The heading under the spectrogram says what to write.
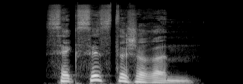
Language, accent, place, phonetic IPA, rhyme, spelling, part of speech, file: German, Germany, Berlin, [zɛˈksɪstɪʃəʁəm], -ɪstɪʃəʁəm, sexistischerem, adjective, De-sexistischerem.ogg
- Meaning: strong dative masculine/neuter singular comparative degree of sexistisch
